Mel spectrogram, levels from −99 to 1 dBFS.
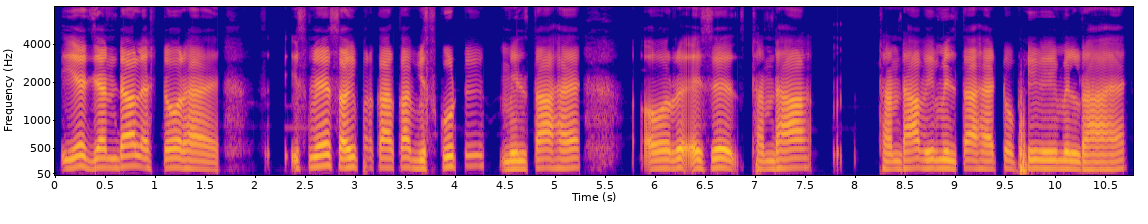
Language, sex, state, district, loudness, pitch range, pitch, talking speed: Maithili, male, Bihar, Supaul, -17 LUFS, 145-165 Hz, 150 Hz, 130 wpm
